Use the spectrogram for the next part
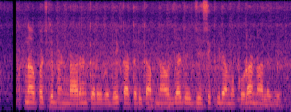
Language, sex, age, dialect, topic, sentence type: Bhojpuri, male, 18-24, Western, agriculture, question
